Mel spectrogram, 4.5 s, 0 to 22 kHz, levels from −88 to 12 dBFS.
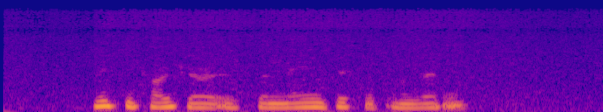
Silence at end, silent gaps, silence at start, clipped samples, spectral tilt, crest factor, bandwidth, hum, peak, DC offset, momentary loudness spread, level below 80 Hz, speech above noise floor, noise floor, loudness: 1 s; none; 0.7 s; under 0.1%; -9 dB/octave; 16 dB; 16 kHz; none; -8 dBFS; under 0.1%; 10 LU; -56 dBFS; 31 dB; -54 dBFS; -25 LUFS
